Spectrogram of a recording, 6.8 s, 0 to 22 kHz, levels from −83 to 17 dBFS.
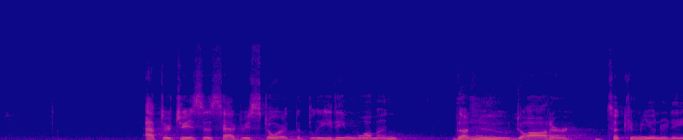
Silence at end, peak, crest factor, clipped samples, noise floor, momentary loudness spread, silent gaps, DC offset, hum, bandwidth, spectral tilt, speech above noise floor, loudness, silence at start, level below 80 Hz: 0 s; -20 dBFS; 20 dB; under 0.1%; -74 dBFS; 7 LU; none; under 0.1%; none; 15.5 kHz; -5 dB/octave; 35 dB; -40 LUFS; 1.45 s; under -90 dBFS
